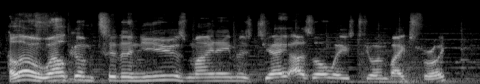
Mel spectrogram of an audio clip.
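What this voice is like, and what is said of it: Hoarse, congested voice. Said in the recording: “my voice is on its way out ... I'm losing my voice and I'm full of cold already.”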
